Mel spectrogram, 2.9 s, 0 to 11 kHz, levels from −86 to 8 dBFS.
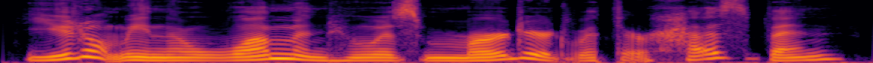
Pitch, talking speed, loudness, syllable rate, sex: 185 Hz, 225 wpm, -17 LUFS, 5.5 syllables/s, female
